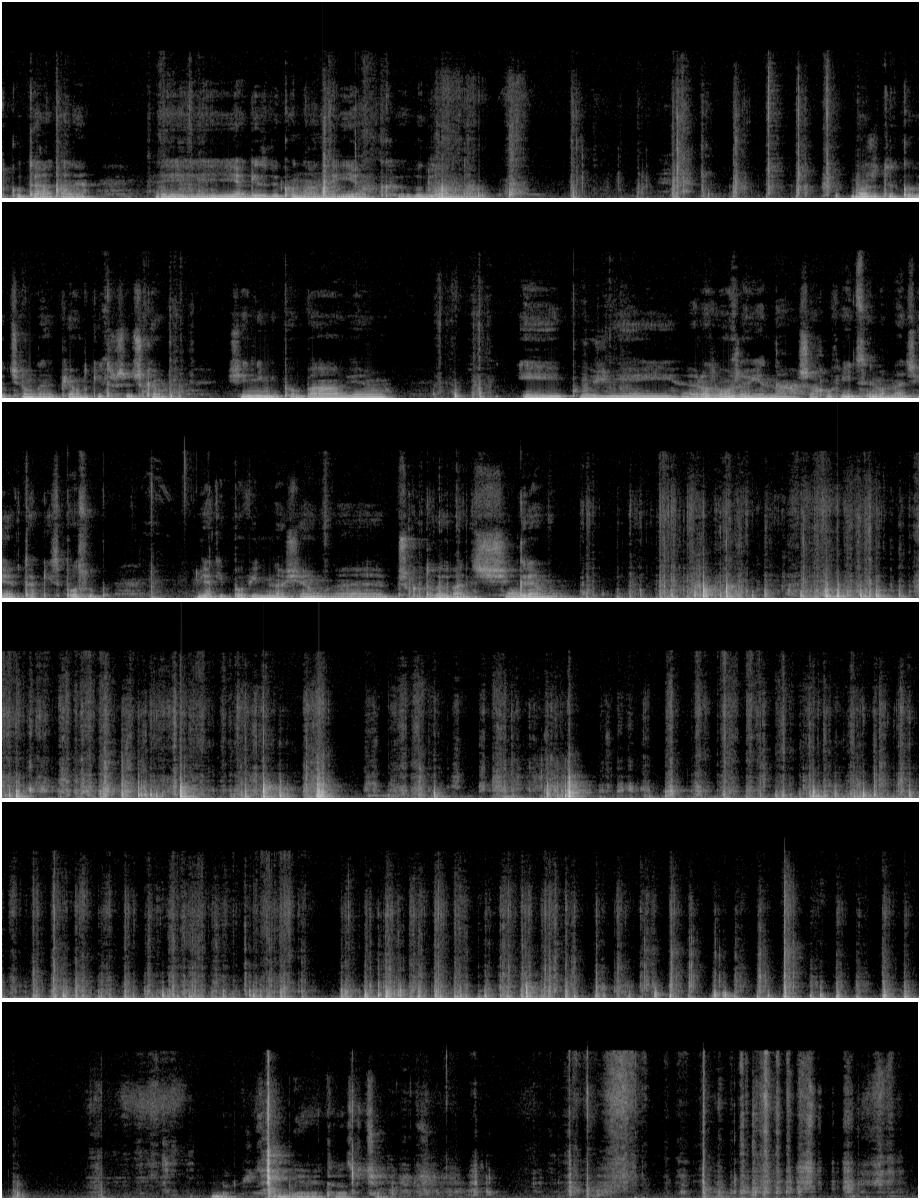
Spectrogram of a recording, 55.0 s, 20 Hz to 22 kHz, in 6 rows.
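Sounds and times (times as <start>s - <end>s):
taps on felt-lined box: 24.1s - 46.1s.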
